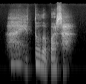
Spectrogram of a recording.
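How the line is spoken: Woman sighing. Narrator (Spanish): suspiró la mujer

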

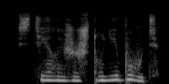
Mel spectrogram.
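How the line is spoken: Whisper. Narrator (Russian): шепнула я Кей

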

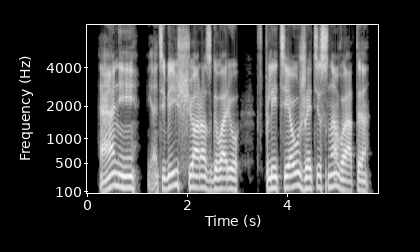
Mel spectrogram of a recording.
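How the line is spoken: Grumbling. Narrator (Russian): ворчал Темса

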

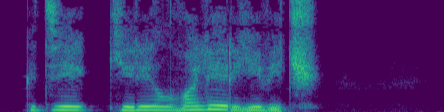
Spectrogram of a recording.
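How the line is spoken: Barely audible whisper. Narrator (Russian): Едва различимым шепотом спросила

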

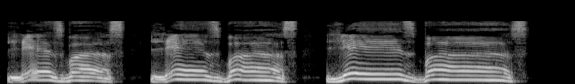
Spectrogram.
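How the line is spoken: Crowd yelling frenziedly. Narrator (Russian): все, обезумев от шума, орали

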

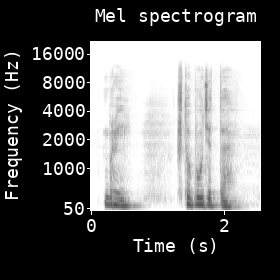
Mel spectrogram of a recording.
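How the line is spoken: Quiet question, wife. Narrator (Russian): тихо спросила заглянувшая в комнату жена

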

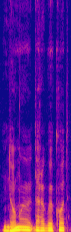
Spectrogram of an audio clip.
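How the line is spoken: Sad, smiling. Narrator (Russian): грустно улыбнулся шаман

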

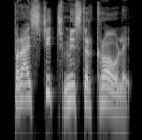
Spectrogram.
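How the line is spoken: Heavy foreign accent. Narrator (Russian): сказал он с сильным акцентом

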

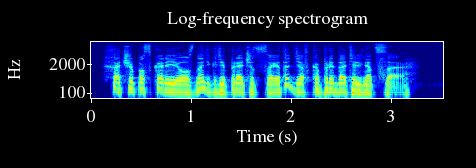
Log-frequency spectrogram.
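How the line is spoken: Irritated voice. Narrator (Russian): Раздраженным голосом продолжила Лейла вслед за Вегой

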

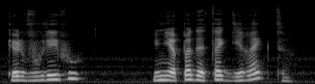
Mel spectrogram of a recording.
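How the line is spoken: Stammering. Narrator (French): L'autre balbutia

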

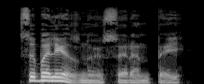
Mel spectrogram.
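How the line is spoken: Indifferent voice. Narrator (Russian): равнодушным голосом произнес барон

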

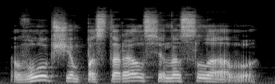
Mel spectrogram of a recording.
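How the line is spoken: Gritted, leader's voice. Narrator (Russian): процедил вожак

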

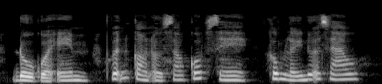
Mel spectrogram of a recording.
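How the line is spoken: Sighing. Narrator (Vietnamese): Diệp Uyên thở dài

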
